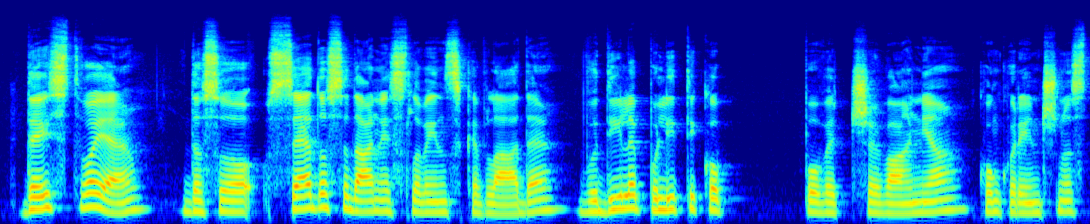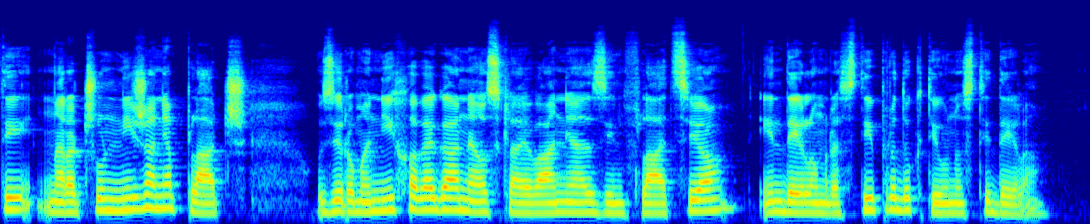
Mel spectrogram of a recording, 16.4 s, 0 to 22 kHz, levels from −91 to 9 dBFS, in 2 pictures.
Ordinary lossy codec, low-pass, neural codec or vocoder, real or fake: none; 19.8 kHz; none; real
